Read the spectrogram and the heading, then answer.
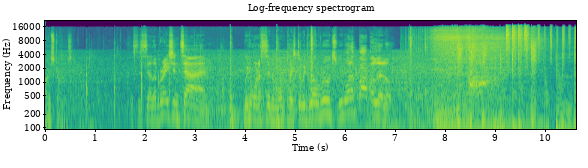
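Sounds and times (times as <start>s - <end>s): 
speech: 0.0s - 0.8s, 1.7s - 8.0s
brief tire squeal: 2.8s - 9.5s
car engine revving and pulling away: 3.0s - 10.5s
rough mechanical bursts: 6.0s - 9.8s.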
